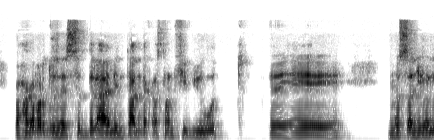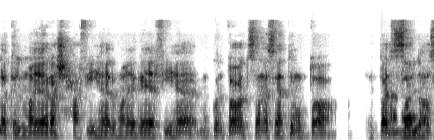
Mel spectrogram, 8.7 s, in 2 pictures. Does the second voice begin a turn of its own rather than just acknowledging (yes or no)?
no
